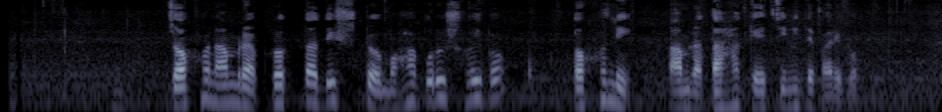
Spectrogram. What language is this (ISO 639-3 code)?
ben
